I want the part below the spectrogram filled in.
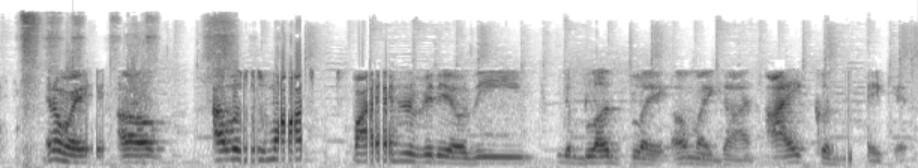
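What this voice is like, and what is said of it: Strong Filipino accent. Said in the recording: “Filipino. ... Thus the strong Filipino accent.”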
